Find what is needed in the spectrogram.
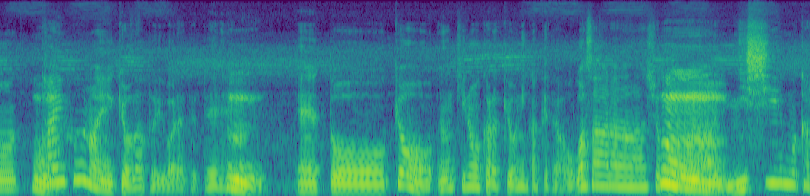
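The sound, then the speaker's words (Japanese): Cicadas sing outdoors on a windy summer day in a big city, a faint, steady high-pitched drone beneath continuous conversation between people. “こんなセミが鳴いてるけれども、”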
